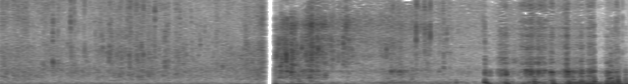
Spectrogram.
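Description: Wind rumbling and buffeting on a camera microphone, steady at first, then louder and gustier with rustling handling noise after about two seconds, loudest near the end.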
